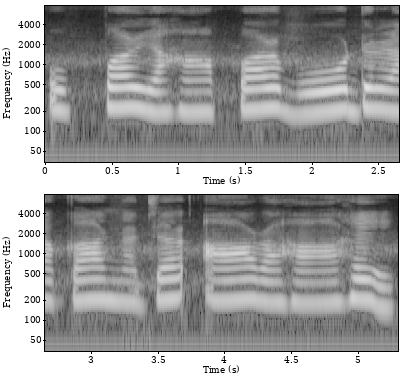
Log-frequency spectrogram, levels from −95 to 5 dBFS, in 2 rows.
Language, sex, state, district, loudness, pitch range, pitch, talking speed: Hindi, female, Rajasthan, Jaipur, -17 LUFS, 190-215 Hz, 200 Hz, 100 wpm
